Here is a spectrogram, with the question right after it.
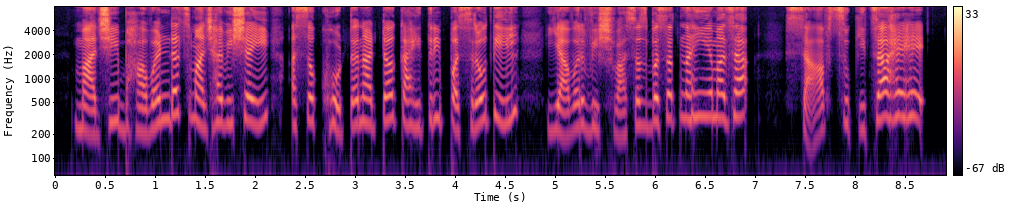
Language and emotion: Marathi, disgusted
